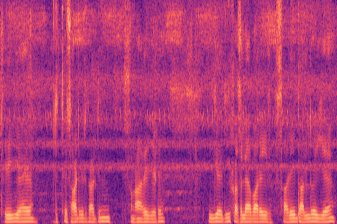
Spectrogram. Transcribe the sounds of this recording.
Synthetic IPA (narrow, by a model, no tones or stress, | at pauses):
ʈʰiːkɦɛː | d͡ʒɪt̪ʰːeːsaːɖiːɾɪkaːɾʈɪ̃ŋɡ | sʊnãːɾeːd͡ʒeʈeː | ʈʰiːkɛːkɪpʰəslɛːbaːɾeːsaːɽiːɡəlɦoːiːɛː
